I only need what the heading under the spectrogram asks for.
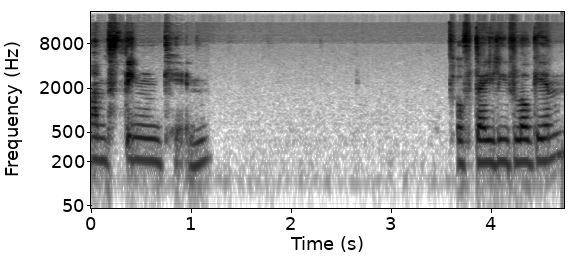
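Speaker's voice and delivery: drawn-out, word-by-word, very slow deliberate delivery. Telling viewers about a tentative plan, speaking very slowly. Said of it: "I'm saying this very slowly".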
